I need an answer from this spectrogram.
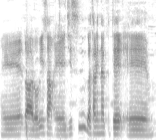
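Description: A man's voice: medium pitch, steady tone, fairly quick, a little mellow, clean tone. A male radio show host chatting casually over an iPhone mic, with lots of fillers and laughter. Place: board game bar. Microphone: iPhone held close.

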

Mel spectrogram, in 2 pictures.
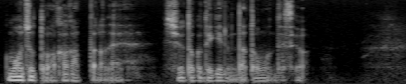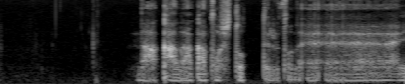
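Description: Middle aged guy doing sleepy late night chat, super low n husky, half whispering, real slow and soft. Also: no echo. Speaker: podcast and ASMR creator. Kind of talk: hushed late-night casual chat for falling asleep.

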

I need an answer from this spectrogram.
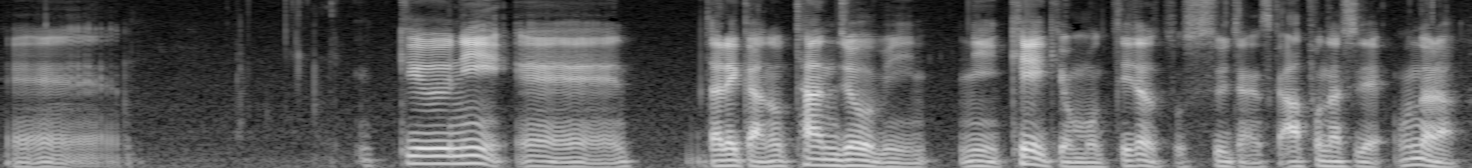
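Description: Low-voiced man with a Kochi accent. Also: expressive. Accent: Kochi (Tosa) Japanese. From Kochi, Japan. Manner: rambling, unhurried, many hesitations and soft asides. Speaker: podcast host. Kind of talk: solo casual radio talk.

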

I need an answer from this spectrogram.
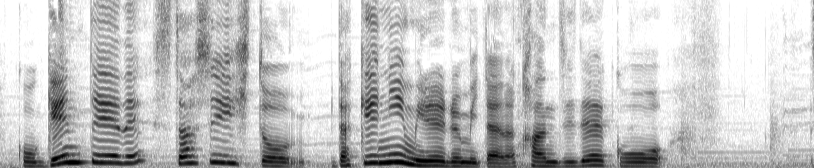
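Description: A woman with a croaky voice, hoarse from a cold, talking casually and haltingly as the solo host of a personal podcast. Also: medium pitch. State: hoarse from a cold, throat-clearing.

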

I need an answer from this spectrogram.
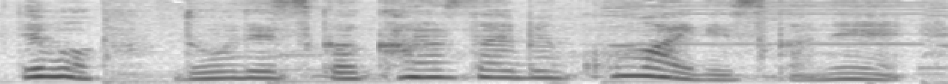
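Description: A woman's voice: fairly high pitch, lively intonation, moderate pace, mellow, faint music behind. A woman from Osaka with a Kansai accent, hosting a casual solo talk show in a polite, chatty way with many fillers. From Osaka, Japan. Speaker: podcast host.

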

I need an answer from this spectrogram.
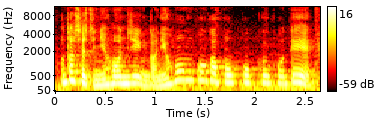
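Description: A woman's voice: fairly high pitch, very animated, brisk, dark tone, a little hiss or hum. A woman from Osaka chatting casually on her podcast, full of fillers and self-corrections. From Osaka, Japan. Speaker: podcast host. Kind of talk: casual solo talk.

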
